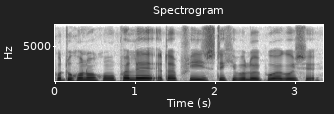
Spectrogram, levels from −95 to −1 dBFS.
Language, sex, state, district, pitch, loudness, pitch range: Assamese, male, Assam, Sonitpur, 170 Hz, -15 LUFS, 165-175 Hz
